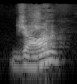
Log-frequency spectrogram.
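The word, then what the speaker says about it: Jean: John? – John? – Yeah. – John? – It's split. It is split. Because in the anime, they say John.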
